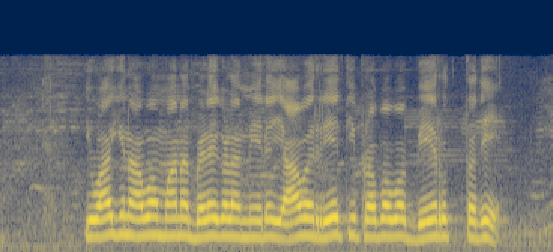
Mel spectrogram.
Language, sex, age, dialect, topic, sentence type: Kannada, male, 25-30, Central, agriculture, question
